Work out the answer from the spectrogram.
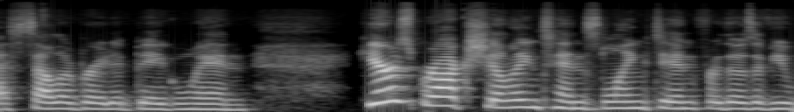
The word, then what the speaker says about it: Brock Shillington: like to know more about his brand, it's Brock Shillington. For those of you listening on the podcast, I'll spell that out. It's BROCK SHILLINGTON.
